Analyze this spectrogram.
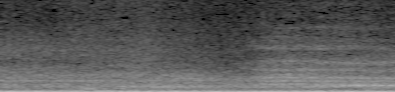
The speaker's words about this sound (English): Unhinge your jaw, separate your teeth. And then just slightly secure your tongue up behind your two front teeth. Inhale through the nose, exhale through the mouth.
